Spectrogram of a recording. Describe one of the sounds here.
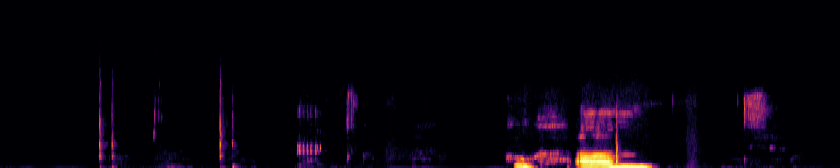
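An elderly woman talks over an online call.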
